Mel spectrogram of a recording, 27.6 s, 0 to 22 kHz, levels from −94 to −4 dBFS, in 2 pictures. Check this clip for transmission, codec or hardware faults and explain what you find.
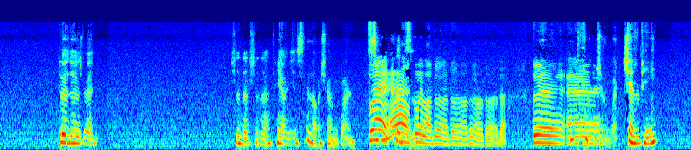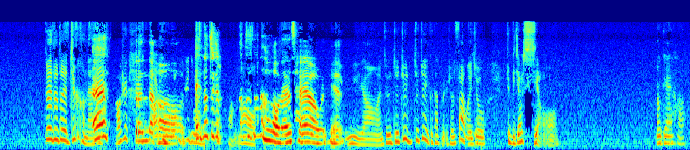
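One fault recurs: speech suppressed in double talk. The speech sinks at 8.26–8.43, 11.83–11.97, 16.04–16.24, 16.67–17.68, 17.93–18.47 and 19.35–20.85 s. The dips run from slight to near-silent, deepening later in the clip. An echo canceller likely could not separate the speech from the far end's loudspeaker echo while both played, and turned the speech down with it.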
